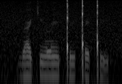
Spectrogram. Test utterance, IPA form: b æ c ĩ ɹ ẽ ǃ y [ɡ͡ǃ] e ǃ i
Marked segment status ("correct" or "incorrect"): incorrect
